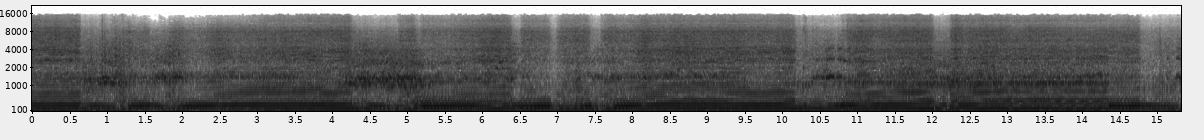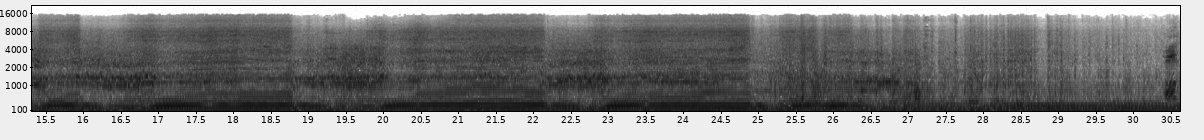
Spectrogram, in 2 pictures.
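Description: Nissan Skyline R33's straight-six engine heard from inside the cabin while drifting, revs climbing and dropping back over and over about every two seconds, with tyre squeal from the rear tyres sliding. Near the end the revs settle to a steady note.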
